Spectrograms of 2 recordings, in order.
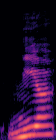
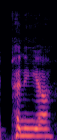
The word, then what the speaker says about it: pnea: beginning of the semester Nia is how this is pronounced although I like to say penny Nia because it has the P there of course the P may or may not be pronounced depending on the word as in tachypnea that's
